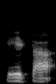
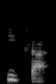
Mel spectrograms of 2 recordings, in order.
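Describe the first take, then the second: First: The word begins with an 'eh' vowel. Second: The word begins with an 'ee' vowel. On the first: This is the classical way of saying it. "instead of eta" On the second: This is the modern Greek way of saying it. "normally use the modern pronunciation and talk about ita"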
